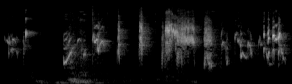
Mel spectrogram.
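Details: Pet budgerigars chattering: quick bursts of bright chirps and short scratchy notes, some rising, packed closely with brief gaps, recorded indoors.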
